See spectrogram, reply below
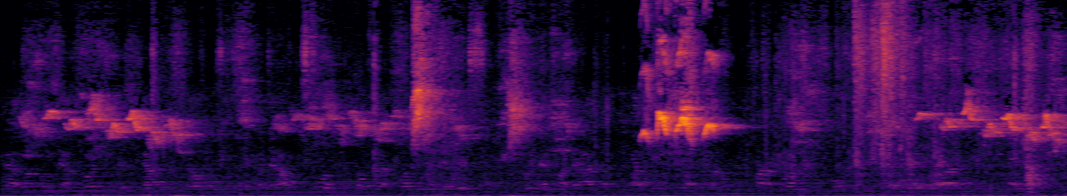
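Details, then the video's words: A captive ultramarine grosbeak sings short warbled phrases of sweet, slurred whistles, repeated every couple of seconds, with a louder burst near the middle over soft background noise. "Azulão Esquerdinha Júnior"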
